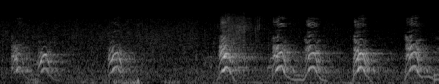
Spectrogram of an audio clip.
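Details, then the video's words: Hunting dog Tina barking persistently at young wild boar held at bay in training. Six loud, separate barks, each with a quick upward-then-falling pitch, spaced about half a second apart over a quiet outdoor background. "odlicno goni i uporno oblajava d.nazimad"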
